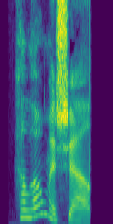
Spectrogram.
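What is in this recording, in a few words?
hello, female; trainer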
